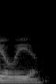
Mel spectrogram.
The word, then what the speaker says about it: Aaliyah: We'll spell it. A-A-L-I-A. Liyaah. Aaliyah. Aaliyah. Aaliyah. Got to be Aaliyah.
